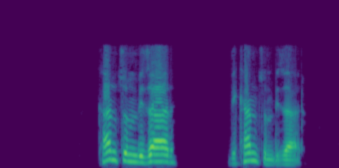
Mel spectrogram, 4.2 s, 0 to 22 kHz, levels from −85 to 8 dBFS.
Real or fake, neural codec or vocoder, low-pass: real; none; 7.2 kHz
